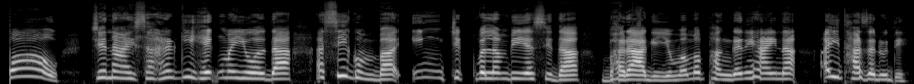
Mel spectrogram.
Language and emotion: Manipuri, surprised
